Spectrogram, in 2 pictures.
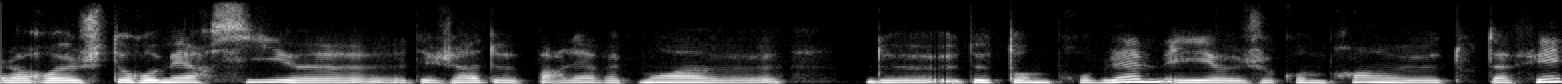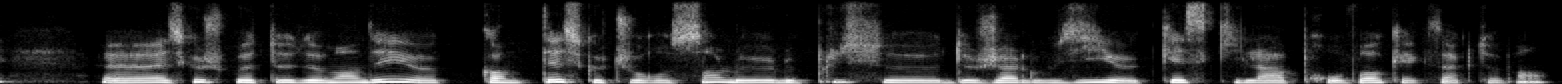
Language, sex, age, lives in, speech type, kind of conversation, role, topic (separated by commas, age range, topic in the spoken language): French, female, 25-29, France, conversation, advice, advisor, Comment puis-je mieux gérer ma jalousie et mon insécurité dans ma relation ?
